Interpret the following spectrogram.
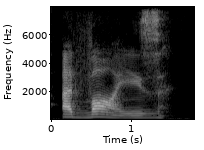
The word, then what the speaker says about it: advise: some advice advice is the verb and is pronounced with a z sound instead of a sound advise I want to improve the short video lessons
